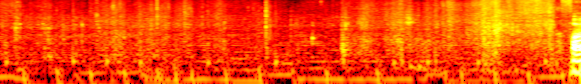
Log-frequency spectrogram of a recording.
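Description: A paper wrapper rustles and crinkles.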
